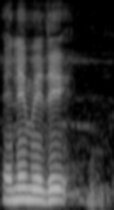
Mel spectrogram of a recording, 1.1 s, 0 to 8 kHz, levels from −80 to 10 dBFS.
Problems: constant background noise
